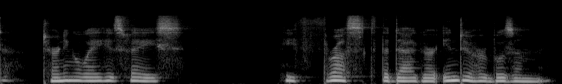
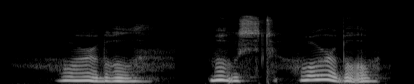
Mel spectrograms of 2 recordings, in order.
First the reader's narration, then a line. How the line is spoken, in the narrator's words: faltered the trembling Valter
